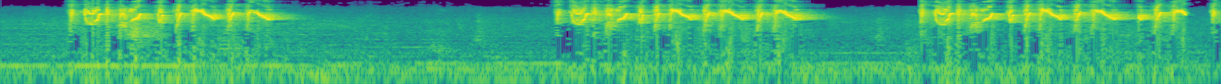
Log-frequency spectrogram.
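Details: Olive-backed sunbird (kolibri ninja) lure call used to attract birds: three bursts of rapid, very high, thin twittering with upslurred whistled notes, each about two seconds long and separated by short pauses.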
